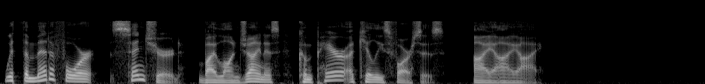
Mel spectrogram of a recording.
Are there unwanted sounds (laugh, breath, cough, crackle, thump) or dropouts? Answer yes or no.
no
